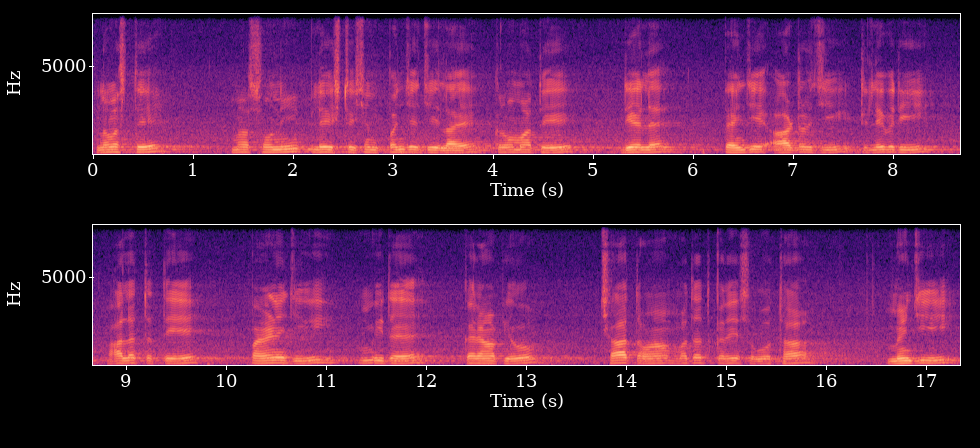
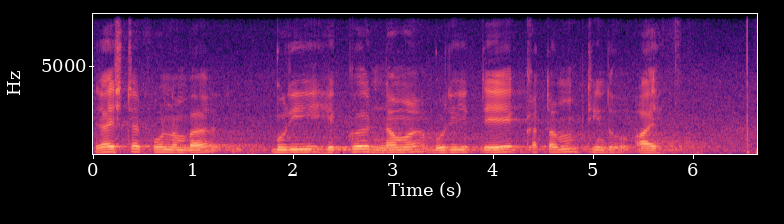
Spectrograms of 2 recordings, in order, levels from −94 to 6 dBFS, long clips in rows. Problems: constant background noise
